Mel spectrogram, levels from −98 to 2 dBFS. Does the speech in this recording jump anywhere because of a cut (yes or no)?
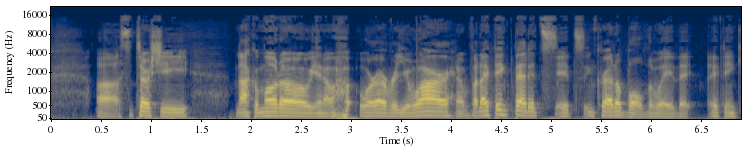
yes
